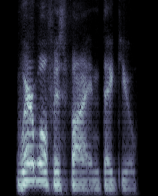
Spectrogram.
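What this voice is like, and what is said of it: Sexy robot voice. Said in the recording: “sexy robot voice for this week's werewolf uh, voice”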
